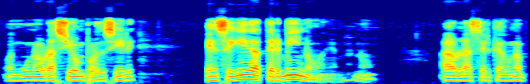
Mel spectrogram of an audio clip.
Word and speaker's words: termino: El acento es un rasgo diferenciador de palabras que según la sílaba donde se sitúe origina cambios significativos a las palabras. Gracias a la presencia del acento en una u otra sílaba, producimos palabras con significados y funciones distintas.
